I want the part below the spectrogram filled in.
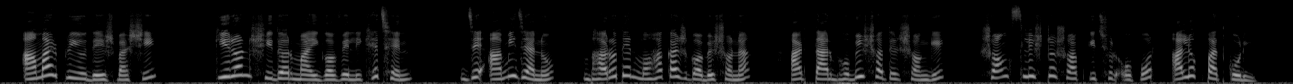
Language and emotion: Bengali, neutral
